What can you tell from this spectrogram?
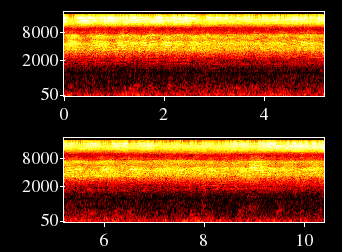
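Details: The summer's final cicada song in an apartment complex: a loud, even, high-pitched sizzle that never pauses, with little else audible beneath it.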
